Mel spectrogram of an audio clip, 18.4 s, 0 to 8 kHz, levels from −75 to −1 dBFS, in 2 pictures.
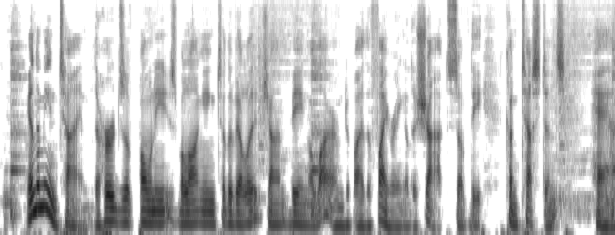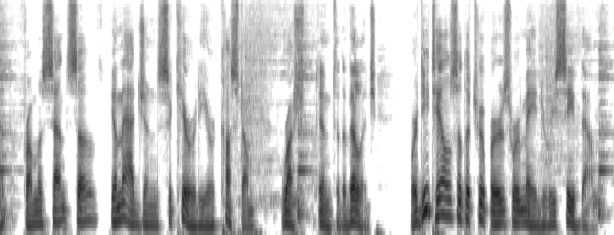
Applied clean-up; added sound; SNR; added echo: classical method Wiener filter.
